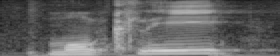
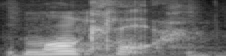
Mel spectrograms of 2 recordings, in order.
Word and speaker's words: Moncler: Moncler is pronounced that way because it's derived from the name of a town, Monestier de Clermont. So it's not Moncler, it's Moncler.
